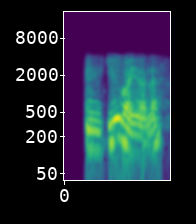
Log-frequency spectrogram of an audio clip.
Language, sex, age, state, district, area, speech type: Nepali, male, 18-30, West Bengal, Kalimpong, rural, conversation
